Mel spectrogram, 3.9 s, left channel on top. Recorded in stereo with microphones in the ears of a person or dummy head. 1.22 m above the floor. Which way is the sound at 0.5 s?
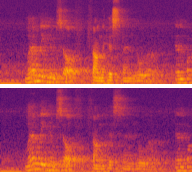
10° right (ahead or behind).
